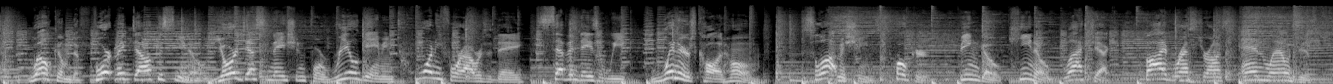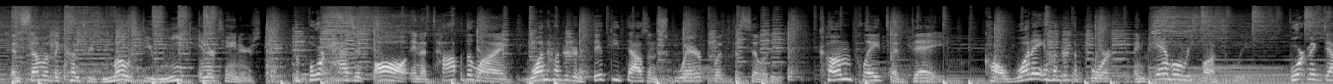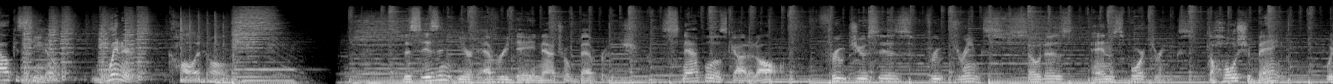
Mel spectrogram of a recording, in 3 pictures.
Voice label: voiceover male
